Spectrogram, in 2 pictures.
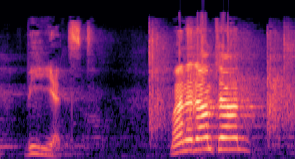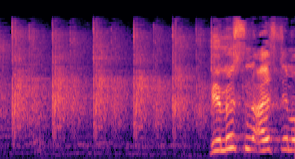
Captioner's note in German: Beifall Freie Demokraten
